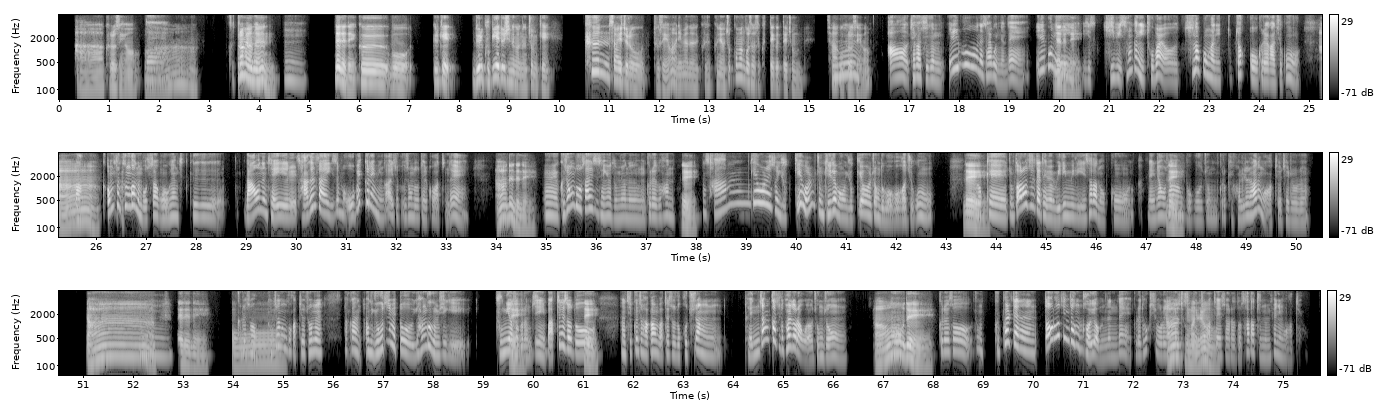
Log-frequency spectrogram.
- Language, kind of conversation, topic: Korean, podcast, 집에 늘 챙겨두는 필수 재료는 무엇인가요?
- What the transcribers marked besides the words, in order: other background noise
